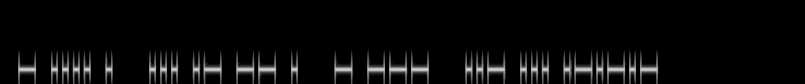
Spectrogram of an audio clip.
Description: Morse code, heard as a keyed tone, about 22 wpm, 700 Hz. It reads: THE SAME TO US.
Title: Sentences from Top 600 Words 22wpm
